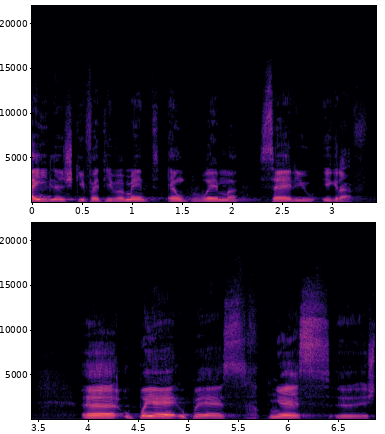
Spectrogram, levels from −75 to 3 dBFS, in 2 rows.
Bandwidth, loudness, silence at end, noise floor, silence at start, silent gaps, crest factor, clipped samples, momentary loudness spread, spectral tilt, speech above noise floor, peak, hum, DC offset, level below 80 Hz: 17 kHz; -31 LUFS; 0 s; -58 dBFS; 0 s; none; 20 dB; under 0.1%; 14 LU; -3.5 dB/octave; 27 dB; -10 dBFS; none; under 0.1%; -68 dBFS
